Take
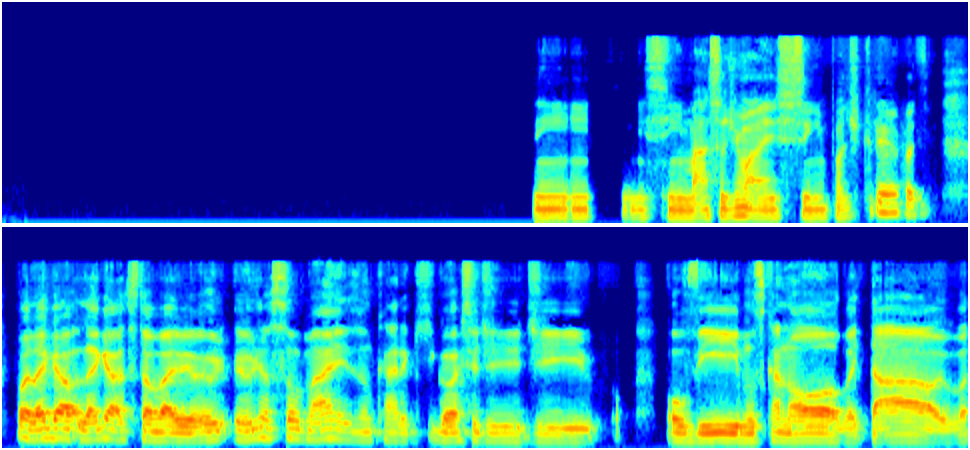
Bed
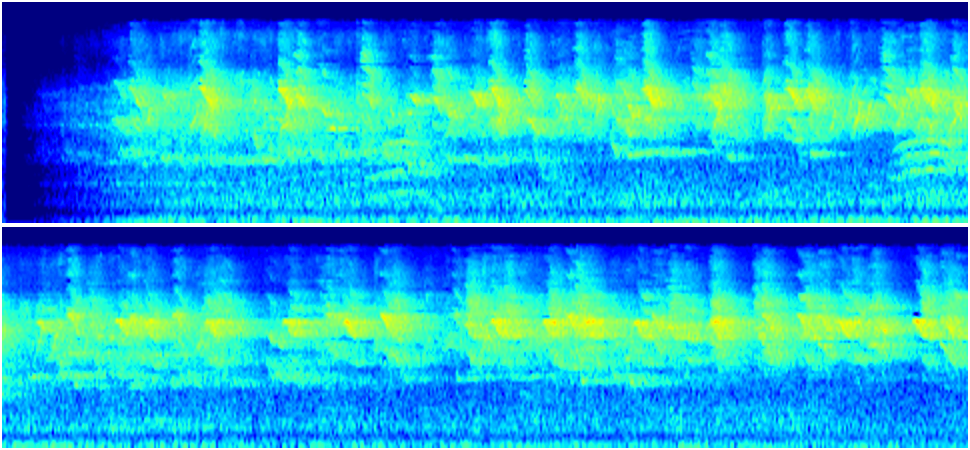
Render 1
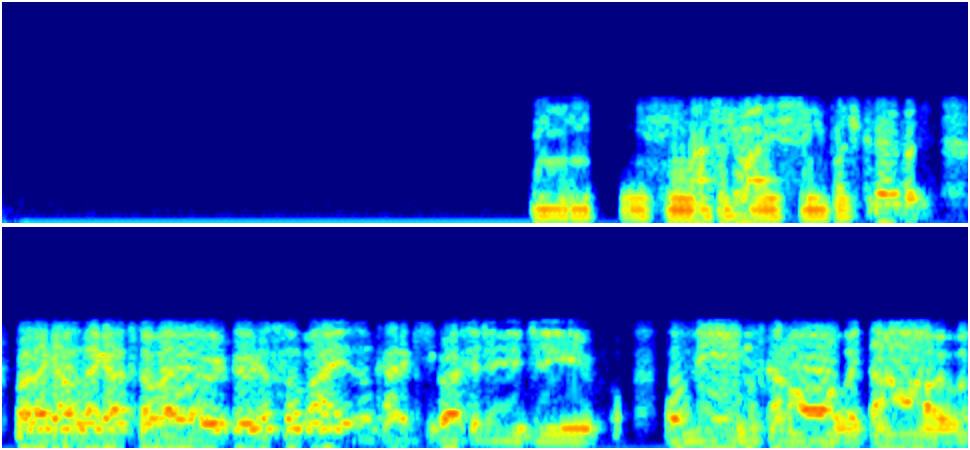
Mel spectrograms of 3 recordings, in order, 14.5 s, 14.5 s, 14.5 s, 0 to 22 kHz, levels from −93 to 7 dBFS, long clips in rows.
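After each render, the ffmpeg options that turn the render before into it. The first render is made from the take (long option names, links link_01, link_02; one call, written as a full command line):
ffmpeg -i in.wav -af "aresample=8000,asoftclip=type=hard:threshold=-15.5dB,aresample=44100,afftfilt=real='re*2*eq(mod(b,4),0)':imag='im*2*eq(mod(b,4),0)':win_size=2048:overlap=0.75" out.wav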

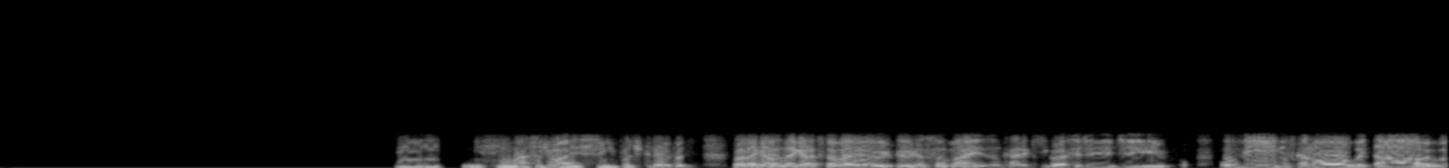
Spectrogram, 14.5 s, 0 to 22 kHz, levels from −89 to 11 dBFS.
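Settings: ffmpeg -i in.wav -af "volume=1dB" out.wav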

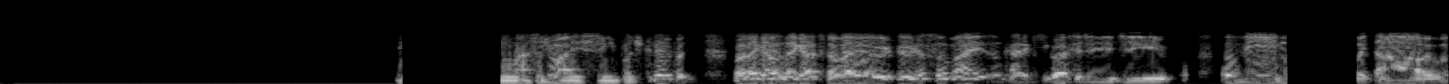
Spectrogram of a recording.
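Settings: ffmpeg -i in.wav -filter_complex "[0:a]asettb=1/sr,asplit=3[link_01][link_02][link_03];[link_01]atrim=end=10.024[link_04];[link_02]atrim=start=10.02:end=11.73,asetpts=PTS-STARTPTS,afade=type=in:duration=0.004:curve=qsin,afade=type=out:start_time=1.706:duration=0.004:curve=qsin,equalizer=frequency=160:width=0.52:gain=6[link_05];[link_03]atrim=start=11.726[link_06];[link_04][link_05]acrossfade=duration=0.004:curve1=hsin:curve2=qsin[link_07];[link_07][link_06]acrossfade=duration=0.004:curve1=qsin:curve2=hsin,asplit=5[link_08][link_09][link_10][link_11][link_12];[link_08]atrim=end=4.02,asetpts=PTS-STARTPTS,afade=type=out:start_time=4.016:duration=0.004:curve=hsin[link_13];[link_09]atrim=start=4.02:end=5.01,asetpts=PTS-STARTPTS,volume=0[link_14];[link_10]atrim=start=5.01:end=12.87,asetpts=PTS-STARTPTS,afade=type=in:duration=0.004:curve=hsin,afade=type=out:start_time=7.856:duration=0.004:curve=hsin[link_15];[link_11]atrim=start=12.87:end=13.57,asetpts=PTS-STARTPTS,volume=0[link_16];[link_12]atrim=start=13.57,asetpts=PTS-STARTPTS,afade=type=in:duration=0.004:curve=hsin[link_17];[link_13][link_14][link_15][link_16][link_17]concat=n=5:v=0:a=1" out.wav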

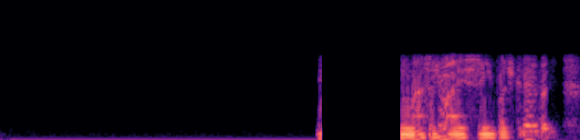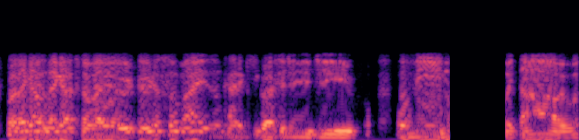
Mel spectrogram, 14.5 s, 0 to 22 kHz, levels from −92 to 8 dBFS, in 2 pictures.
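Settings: ffmpeg -i in.wav -af "bass=frequency=250:gain=10,treble=frequency=4000:gain=10" out.wav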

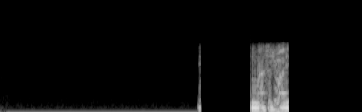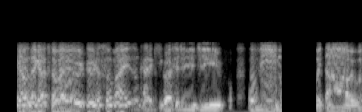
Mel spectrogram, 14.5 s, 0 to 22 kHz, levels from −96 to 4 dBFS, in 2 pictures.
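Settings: ffmpeg -i in.wav -filter_complex "[0:a]asettb=1/sr,asplit=3[link_01][link_02][link_03];[link_01]atrim=end=4.004[link_04];[link_02]atrim=start=4:end=5.05,asetpts=PTS-STARTPTS,afade=type=in:duration=0.004:curve=qsin,afade=type=out:start_time=1.046:duration=0.004:curve=qsin,acompressor=threshold=-26dB:ratio=6:attack=3.2:release=140:knee=1:detection=peak[link_05];[link_03]atrim=start=5.046[link_06];[link_04][link_05]acrossfade=duration=0.004:curve1=hsin:curve2=qsin[link_07];[link_07][link_06]acrossfade=duration=0.004:curve1=qsin:curve2=hsin,asplit=3[link_08][link_09][link_10];[link_08]atrim=end=5.77,asetpts=PTS-STARTPTS,afade=type=out:start_time=5.766:duration=0.004:curve=hsin[link_11];[link_09]atrim=start=5.77:end=7.58,asetpts=PTS-STARTPTS,volume=0[link_12];[link_10]atrim=start=7.58,asetpts=PTS-STARTPTS,afade=type=in:duration=0.004:curve=hsin[link_13];[link_11][link_12][link_13]concat=n=3:v=0:a=1" out.wav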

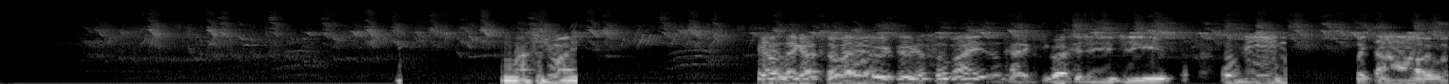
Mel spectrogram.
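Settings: ffmpeg -i in.wav -i bed.wav -filter_complex "[1:a]volume=-10.5dB[link_01];[0:a][link_01]amix=inputs=2:normalize=0" out.wav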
